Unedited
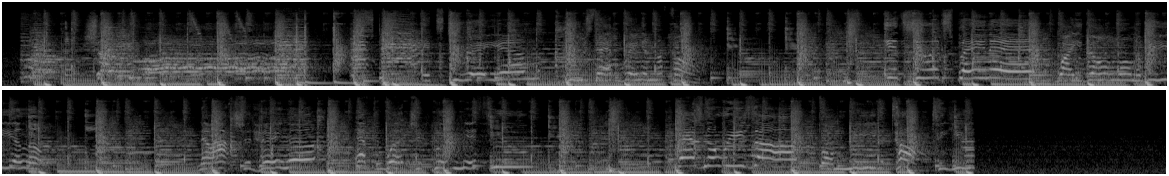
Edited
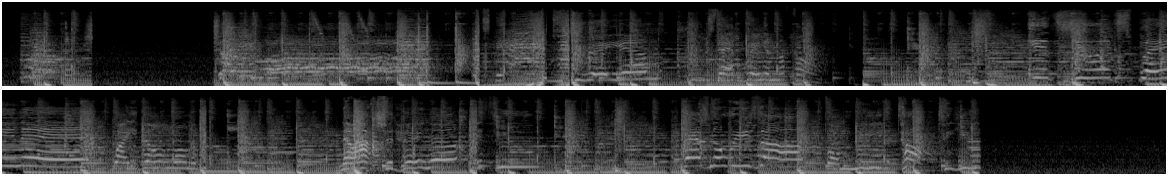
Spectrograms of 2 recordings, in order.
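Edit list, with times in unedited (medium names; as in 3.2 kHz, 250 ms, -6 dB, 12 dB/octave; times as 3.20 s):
0.90 s: insert room tone 1.22 s
3.55–4.45 s: reverse
5.34–5.82 s: gain -6 dB
6.43–7.39 s: fade out
8.38–10.34 s: stretch 1.5×
11.49–12.27 s: delete
13.57–14.14 s: gain +6 dB
14.98–16.34 s: delete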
